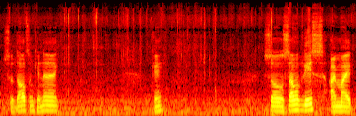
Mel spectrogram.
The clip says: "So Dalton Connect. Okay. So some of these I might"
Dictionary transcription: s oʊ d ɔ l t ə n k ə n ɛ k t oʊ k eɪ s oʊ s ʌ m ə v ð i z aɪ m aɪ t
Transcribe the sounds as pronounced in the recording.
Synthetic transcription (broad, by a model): s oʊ d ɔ l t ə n k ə n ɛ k oʊ k eɪ s oʊ s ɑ m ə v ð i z aɪ m aɪ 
